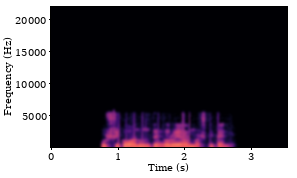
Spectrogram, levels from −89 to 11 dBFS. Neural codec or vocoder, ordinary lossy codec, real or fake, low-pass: none; AAC, 48 kbps; real; 5.4 kHz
